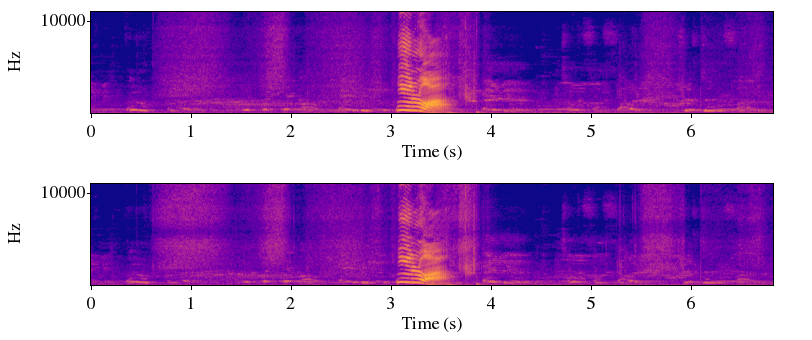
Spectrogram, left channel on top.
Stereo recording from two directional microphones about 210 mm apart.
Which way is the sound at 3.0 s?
Centre (ahead or behind).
